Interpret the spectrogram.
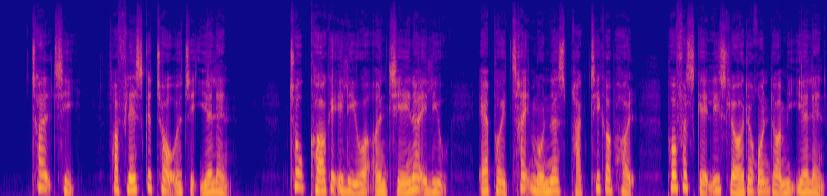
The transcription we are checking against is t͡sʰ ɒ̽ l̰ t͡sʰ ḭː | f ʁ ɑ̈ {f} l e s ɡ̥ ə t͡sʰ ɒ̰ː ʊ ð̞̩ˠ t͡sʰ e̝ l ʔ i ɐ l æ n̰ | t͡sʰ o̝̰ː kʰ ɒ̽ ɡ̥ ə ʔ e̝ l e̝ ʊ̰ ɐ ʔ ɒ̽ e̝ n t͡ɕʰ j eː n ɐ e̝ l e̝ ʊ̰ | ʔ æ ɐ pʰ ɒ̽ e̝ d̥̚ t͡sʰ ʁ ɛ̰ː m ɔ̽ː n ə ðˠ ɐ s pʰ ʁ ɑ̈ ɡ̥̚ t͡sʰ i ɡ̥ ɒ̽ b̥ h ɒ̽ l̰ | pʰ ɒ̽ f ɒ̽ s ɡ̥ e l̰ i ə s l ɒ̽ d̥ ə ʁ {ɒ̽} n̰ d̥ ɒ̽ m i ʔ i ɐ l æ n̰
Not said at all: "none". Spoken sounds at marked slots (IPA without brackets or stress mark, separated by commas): f, ɔ̽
